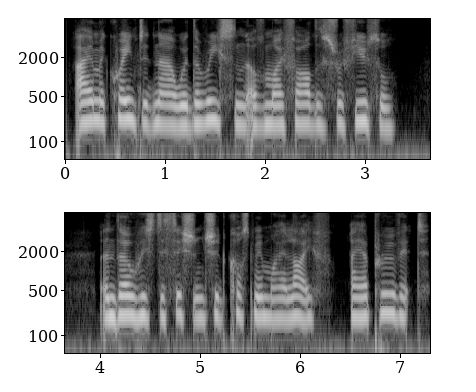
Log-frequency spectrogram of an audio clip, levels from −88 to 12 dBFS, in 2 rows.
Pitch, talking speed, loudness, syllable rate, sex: 190 Hz, 190 wpm, -18 LUFS, 5.3 syllables/s, female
